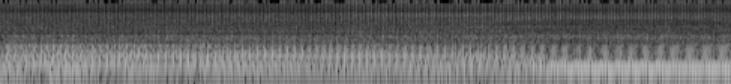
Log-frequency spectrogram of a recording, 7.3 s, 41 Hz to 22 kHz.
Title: exhaust leak 1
